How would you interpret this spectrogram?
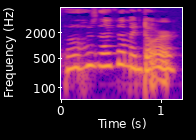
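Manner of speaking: hushed mock suspense; mock spooked. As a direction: pretend to wonder who is knocking. Playful bit about a ghost visitor.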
